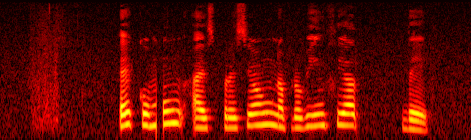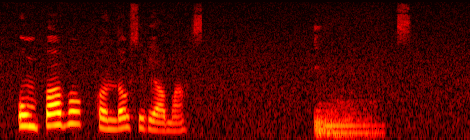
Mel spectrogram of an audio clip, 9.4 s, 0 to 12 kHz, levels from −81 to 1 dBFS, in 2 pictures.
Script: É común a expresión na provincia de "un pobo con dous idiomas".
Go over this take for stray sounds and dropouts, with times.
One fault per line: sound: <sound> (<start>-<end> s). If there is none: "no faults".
sound: dropout (1.6-1.6 s)
sound: thud (7.9-8.6 s)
